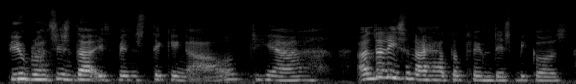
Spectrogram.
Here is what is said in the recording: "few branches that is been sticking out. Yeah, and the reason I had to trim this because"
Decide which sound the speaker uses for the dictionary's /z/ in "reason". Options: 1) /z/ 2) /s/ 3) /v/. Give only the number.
2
